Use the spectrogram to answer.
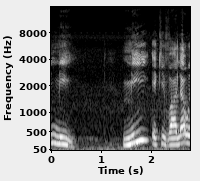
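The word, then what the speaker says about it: νι: É só a grafia lá que é o U do alemão, mas a pronúncia nossa sempre vai ser mi e ni.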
